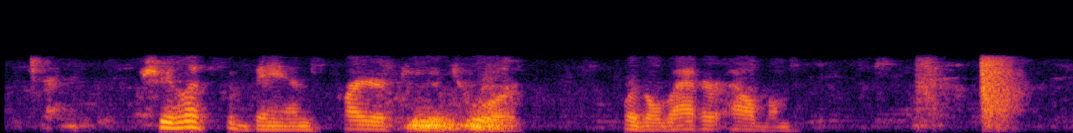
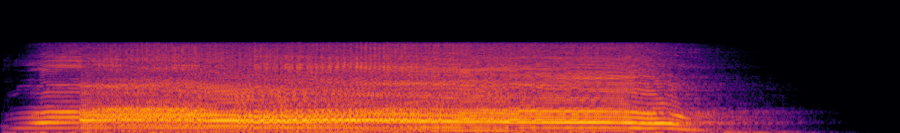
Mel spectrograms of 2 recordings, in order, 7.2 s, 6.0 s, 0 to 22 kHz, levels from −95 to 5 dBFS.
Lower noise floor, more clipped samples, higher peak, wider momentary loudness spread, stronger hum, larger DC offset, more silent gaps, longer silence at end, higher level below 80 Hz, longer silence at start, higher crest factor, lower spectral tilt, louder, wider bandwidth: second, -58 dBFS vs -62 dBFS; neither; first, -2 dBFS vs -6 dBFS; first, 21 LU vs 6 LU; neither; neither; neither; second, 0.35 s vs 1.1 s; second, -56 dBFS vs -36 dBFS; about the same, 0.2 s vs 0.1 s; first, 18 dB vs 10 dB; first, -11.5 dB/octave vs -5.5 dB/octave; second, -18 LUFS vs -15 LUFS; second, 4.1 kHz vs 6 kHz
